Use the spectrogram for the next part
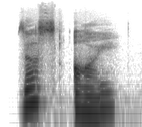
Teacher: capitalized them to highlight that they are stressed thus i here the stress is on i so it's unstressed stressed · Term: iambic foot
